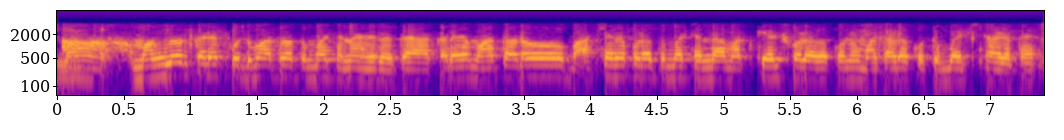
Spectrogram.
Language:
Kannada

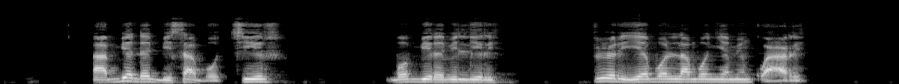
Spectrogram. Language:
Kwasio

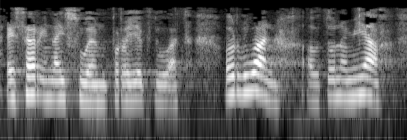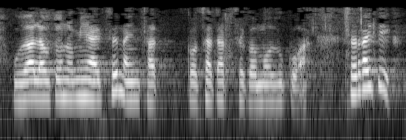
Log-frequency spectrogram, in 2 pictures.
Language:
Basque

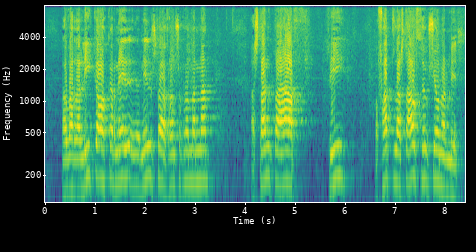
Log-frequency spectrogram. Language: Icelandic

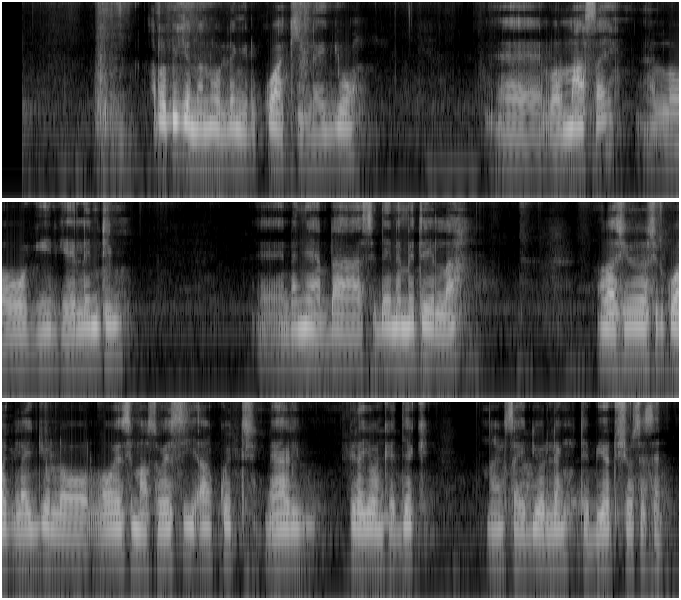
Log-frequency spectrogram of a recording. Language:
Masai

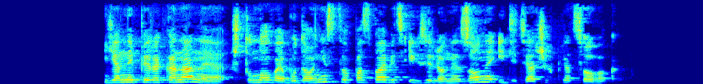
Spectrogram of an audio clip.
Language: Belarusian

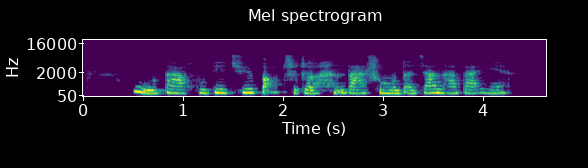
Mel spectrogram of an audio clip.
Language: Chinese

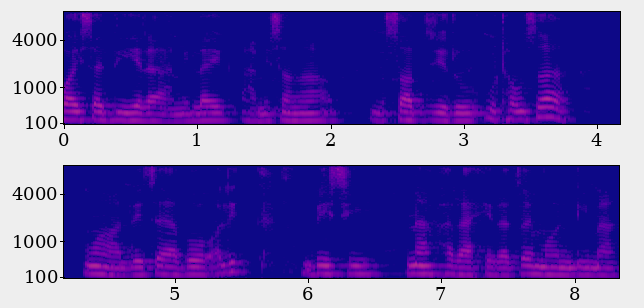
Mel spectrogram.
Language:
Nepali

